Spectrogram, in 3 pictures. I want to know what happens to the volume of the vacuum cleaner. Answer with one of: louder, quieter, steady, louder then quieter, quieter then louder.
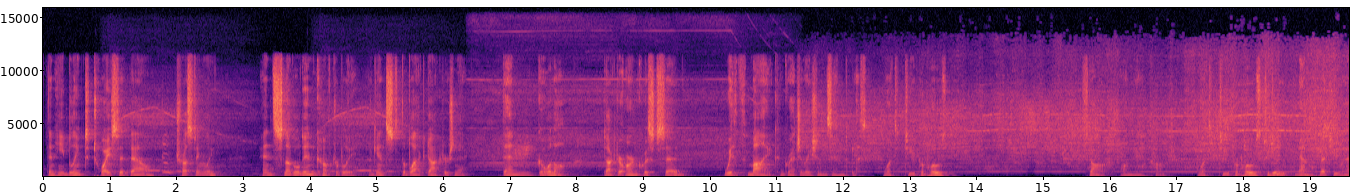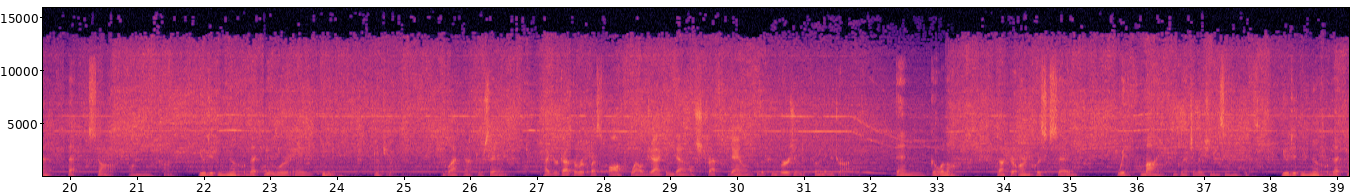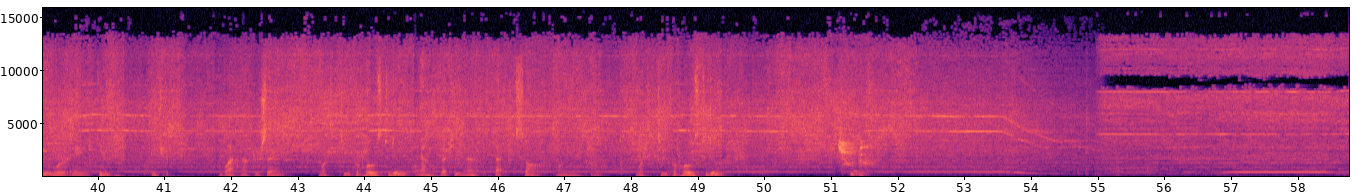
louder.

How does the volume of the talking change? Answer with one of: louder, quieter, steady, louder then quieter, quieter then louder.
steady.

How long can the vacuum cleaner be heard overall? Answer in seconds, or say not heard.
59 s.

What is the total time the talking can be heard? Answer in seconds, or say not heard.
47 s.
